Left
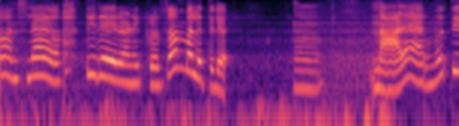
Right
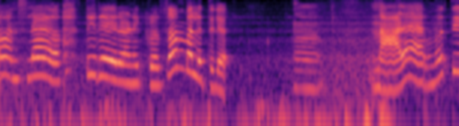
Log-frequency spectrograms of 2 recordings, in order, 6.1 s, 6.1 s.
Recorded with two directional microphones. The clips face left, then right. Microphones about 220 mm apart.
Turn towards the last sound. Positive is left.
turn(degrees=40)  # may be behind; listen again after turning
